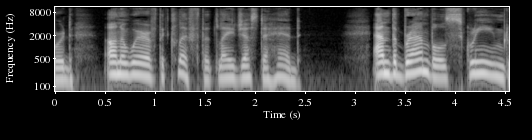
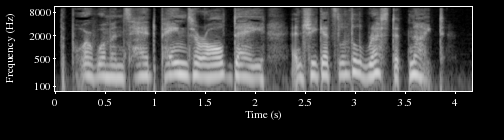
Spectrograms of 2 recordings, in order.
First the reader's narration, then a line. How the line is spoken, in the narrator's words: Halima whispered fiercely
